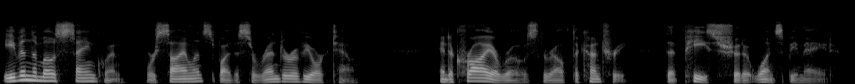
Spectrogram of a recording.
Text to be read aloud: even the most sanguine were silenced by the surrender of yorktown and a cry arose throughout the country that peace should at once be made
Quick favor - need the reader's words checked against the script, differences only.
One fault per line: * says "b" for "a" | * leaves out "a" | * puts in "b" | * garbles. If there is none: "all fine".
all fine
